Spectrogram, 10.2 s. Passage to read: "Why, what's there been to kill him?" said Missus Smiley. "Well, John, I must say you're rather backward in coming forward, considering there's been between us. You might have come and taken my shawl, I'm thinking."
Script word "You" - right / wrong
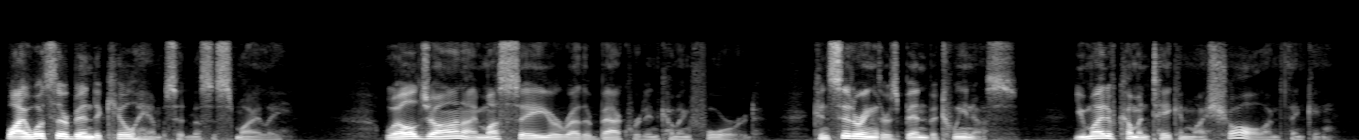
right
